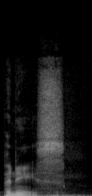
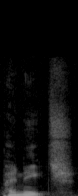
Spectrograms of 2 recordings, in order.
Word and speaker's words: Panisse: They are Santa, Julian Galuzzi, Panda, Pete Mortimer, and, not in screen, Nick Panisse. Of course, it is Nick Panisse, not Panich.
